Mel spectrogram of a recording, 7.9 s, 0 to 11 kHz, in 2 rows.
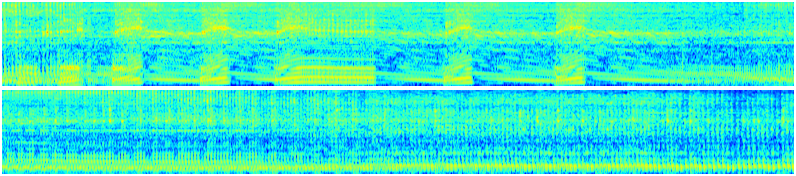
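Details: Rebuilt Husqvarna 266XP chainsaw with a new top end installed, on its first run with final carb settings not yet done. Quick throttle blips climb hesitantly from low, then a slow rise to a steady scream, lazy off the bottom from the untuned carb.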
